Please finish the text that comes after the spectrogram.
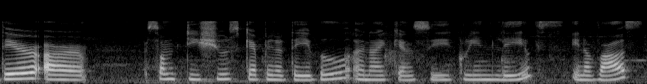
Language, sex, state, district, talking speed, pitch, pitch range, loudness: English, female, Nagaland, Dimapur, 155 wpm, 220 Hz, 210-240 Hz, -22 LUFS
